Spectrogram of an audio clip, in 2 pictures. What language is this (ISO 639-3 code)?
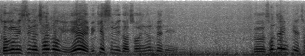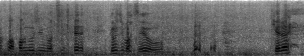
kor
